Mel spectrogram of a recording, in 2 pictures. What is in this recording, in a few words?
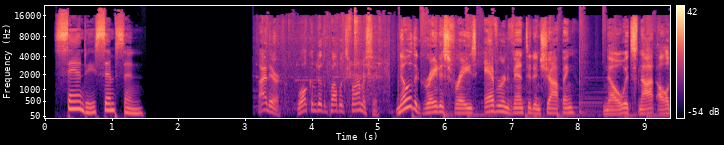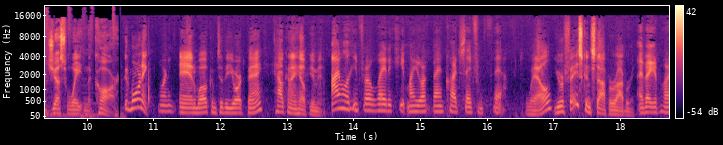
commercial; Innovative LA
